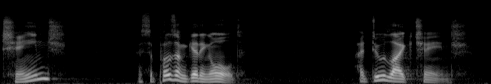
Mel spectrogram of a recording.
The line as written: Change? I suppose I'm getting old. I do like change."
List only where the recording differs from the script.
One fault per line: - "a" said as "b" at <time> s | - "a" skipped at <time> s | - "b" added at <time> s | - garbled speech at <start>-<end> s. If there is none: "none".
none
